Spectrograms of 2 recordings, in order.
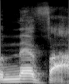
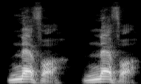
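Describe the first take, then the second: First: "never" said as neh-VAH; open AH ending. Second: "never" said as NEV-or, rounded second vowel; OR-like ending. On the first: Teacher mimicking some people, "never" ending in AH. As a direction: open the end of "never" into a full AH. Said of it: "Some people go never". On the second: Teacher modelling the right way, "never" as NEV-or. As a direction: end "never" as if spelt nevor. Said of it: "As if, as if you're pronouncing it N E V O R". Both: Shown as a demonstration.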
